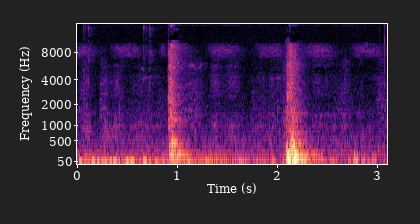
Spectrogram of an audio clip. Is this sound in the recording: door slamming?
yes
